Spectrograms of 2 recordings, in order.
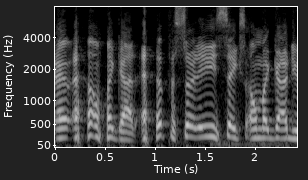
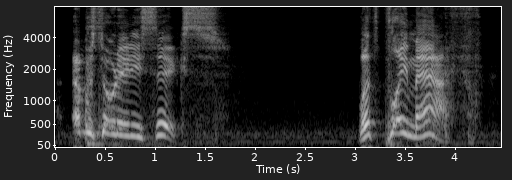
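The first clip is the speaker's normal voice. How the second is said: slow, pitched-up, dramatic ring announcer call; 5 semitones higher than usual. Reading episode titles after being asked for a wrestling announcer voice. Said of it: "You gotta read 'em all dramatic".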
